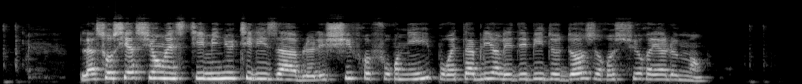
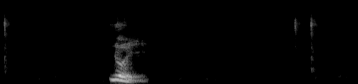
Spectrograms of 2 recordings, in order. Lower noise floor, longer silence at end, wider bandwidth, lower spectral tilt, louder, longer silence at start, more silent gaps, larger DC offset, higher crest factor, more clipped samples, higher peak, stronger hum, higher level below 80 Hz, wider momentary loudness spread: second, -58 dBFS vs -80 dBFS; second, 0.95 s vs 2.2 s; second, 9.2 kHz vs 11 kHz; second, -2.5 dB/octave vs -7 dB/octave; first, -14 LUFS vs -25 LUFS; second, 0.8 s vs 1.1 s; neither; neither; second, 16 dB vs 24 dB; neither; first, 0 dBFS vs -8 dBFS; neither; first, -60 dBFS vs -76 dBFS; second, 9 LU vs 22 LU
